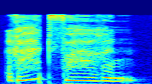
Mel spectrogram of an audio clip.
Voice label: german race cycle; samsung YP-U5; Audio User Interface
